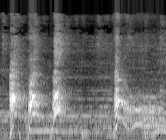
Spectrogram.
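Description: A Maltese dog 'singing' along to music: four short high yips, each sliding down in pitch, three in quick succession and one more near the end.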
